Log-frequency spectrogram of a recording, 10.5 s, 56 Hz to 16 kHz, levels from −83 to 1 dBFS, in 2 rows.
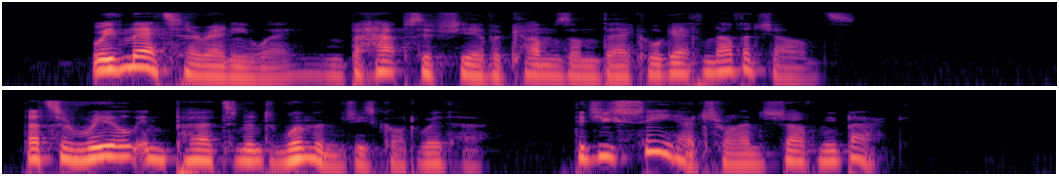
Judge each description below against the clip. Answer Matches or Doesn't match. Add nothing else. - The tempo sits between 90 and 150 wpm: Doesn't match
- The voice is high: Doesn't match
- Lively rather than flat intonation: Matches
